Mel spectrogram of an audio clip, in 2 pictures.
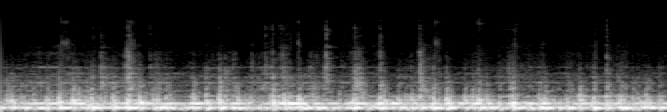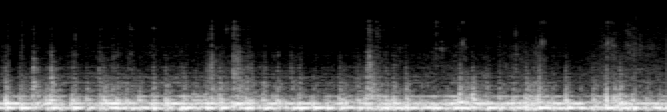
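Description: Live electronic noise music from synthesizers: a dense, steady low drone with scattered clicks and crackles over it.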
